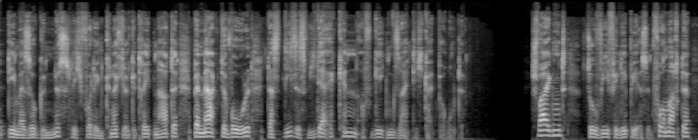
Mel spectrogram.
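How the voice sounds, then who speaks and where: A man narrating an audiobook in a scripted, expressive reading. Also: low-pitched, breathy edge.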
